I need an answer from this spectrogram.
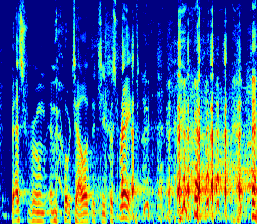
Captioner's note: laughs; audience laughing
